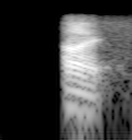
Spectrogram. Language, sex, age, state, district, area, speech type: Assamese, male, 45-60, Assam, Kamrup Metropolitan, urban, conversation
